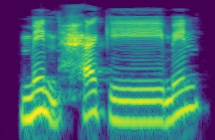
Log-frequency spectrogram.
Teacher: या साकिन से पहले जेर है तो या मद्दा का रूल बना, इसलिए 1 सेकंड तक लंबा करके पढ़ेंगे। मीम नून जेर मिन, हा जबर हा, काफ या जेर की, हकी, मीम दो जेर मिन, हकीमिन, मिन हकीमिन।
